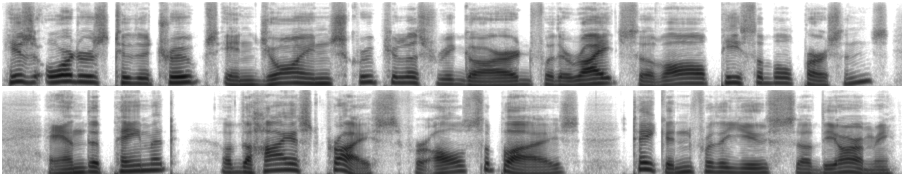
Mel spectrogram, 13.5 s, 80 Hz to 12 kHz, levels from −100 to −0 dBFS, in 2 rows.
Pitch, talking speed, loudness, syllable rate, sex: 150 Hz, 140 wpm, -19 LUFS, 3.9 syllables/s, male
